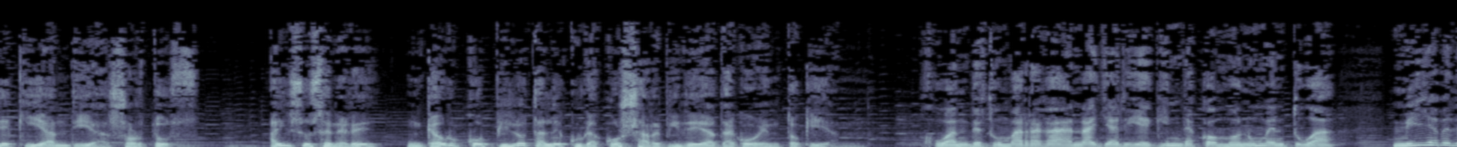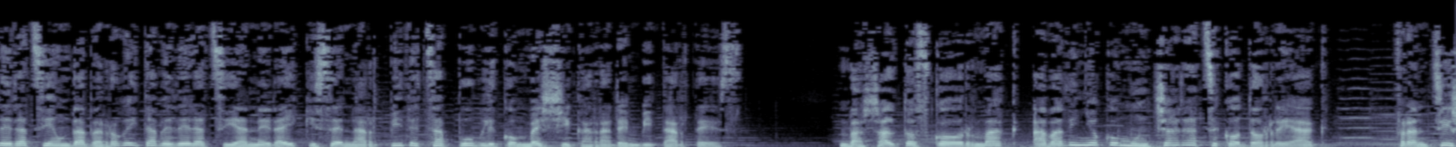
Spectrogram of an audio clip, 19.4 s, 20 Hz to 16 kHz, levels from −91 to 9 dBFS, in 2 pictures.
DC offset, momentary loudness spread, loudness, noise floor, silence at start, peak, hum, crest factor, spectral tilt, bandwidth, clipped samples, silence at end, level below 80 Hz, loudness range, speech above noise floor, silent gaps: under 0.1%; 7 LU; -17 LUFS; -57 dBFS; 0 s; 0 dBFS; none; 16 dB; -5 dB/octave; 14.5 kHz; under 0.1%; 0 s; -48 dBFS; 3 LU; 41 dB; none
